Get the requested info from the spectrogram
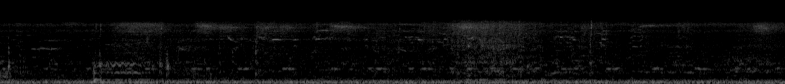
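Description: Animal calls: a regular string of short mid-pitched notes, a few a second, with several brief high squeals over a steady low rumble.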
